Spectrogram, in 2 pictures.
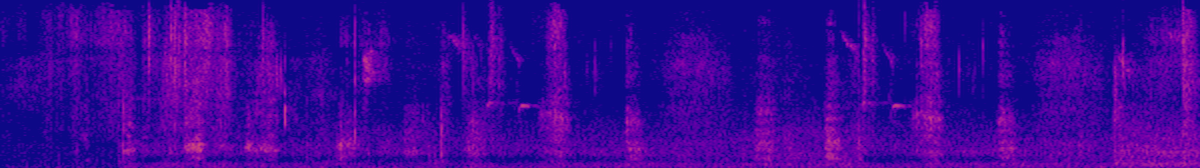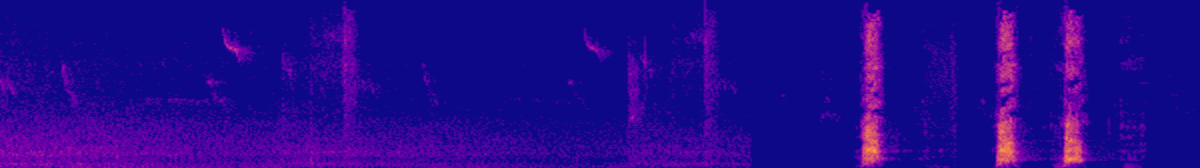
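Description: A dachshund pants and snuffles quietly, then gives three sharp, loud barks about a second apart.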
